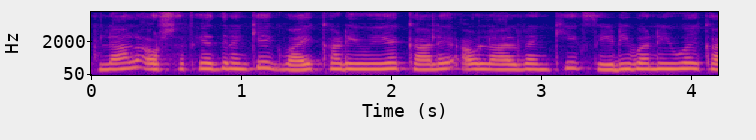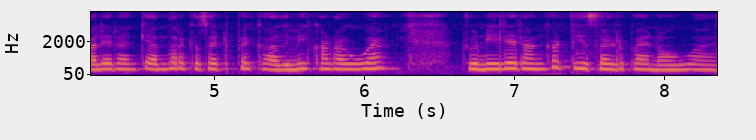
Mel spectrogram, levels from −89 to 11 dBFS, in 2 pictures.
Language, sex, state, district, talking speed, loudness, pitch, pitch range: Hindi, male, Maharashtra, Chandrapur, 260 wpm, -27 LUFS, 225 Hz, 215-235 Hz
